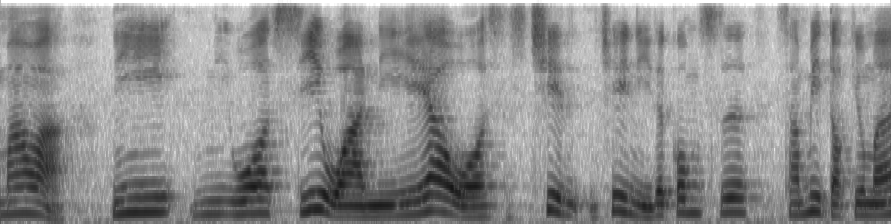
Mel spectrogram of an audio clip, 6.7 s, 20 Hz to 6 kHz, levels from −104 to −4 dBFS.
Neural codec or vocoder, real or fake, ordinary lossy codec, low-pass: none; real; none; 5.4 kHz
